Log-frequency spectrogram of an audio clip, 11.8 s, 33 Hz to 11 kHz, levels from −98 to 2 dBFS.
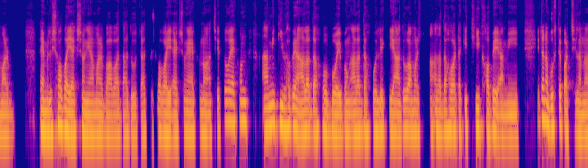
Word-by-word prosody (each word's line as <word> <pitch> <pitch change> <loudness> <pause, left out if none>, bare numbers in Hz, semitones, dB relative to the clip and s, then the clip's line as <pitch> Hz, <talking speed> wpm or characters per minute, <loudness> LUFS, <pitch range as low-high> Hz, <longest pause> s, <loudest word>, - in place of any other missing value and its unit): আমার 105 0 0 0.6
ফ্যামিলি 115 -2 +4
সবাই 130 -4 +5
একসঙ্গে 110 -3 +1
আমার 105 0 +1
বাবা, 105 0 -2
দাদু, 105 -1 -3
চাচু 105 0 -6
সবাই 110 -2 +2
একসঙ্গে 110 +1 -2
এখনো 110 -1 -3
আছে। 115 +3 -9
তো 160 - -4 0.2
এখন 160 +2 -1 0.5
আমি 140 +3 +4
কিভাবে 135 -2 +3 0.2
আলাদা 115 0 +1
হব 110 -3 0 0.2
এবং 110 +1 -1
আলাদা 110 -1 +1
হলে 115 0 +1
কি 115 - -5
আদৌ 115 +3 -1
আমার 115 0 0 0.3
আলাদা 115 0 0
হওয়াটা 115 -1 +1
কি 120 - -1
ঠিক 125 -2 +1
হবে? 115 0 +2
আমি 100 +1 -1 0.5
এটা 180 - 0
না 155 - +5
বুঝতে 135 +1 +1
পারছিলাম 110 -2 -1
না। 105 - +2
115 Hz, 180 wpm, -23 LUFS, 105-120 Hz, 0.6 s, সবাই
